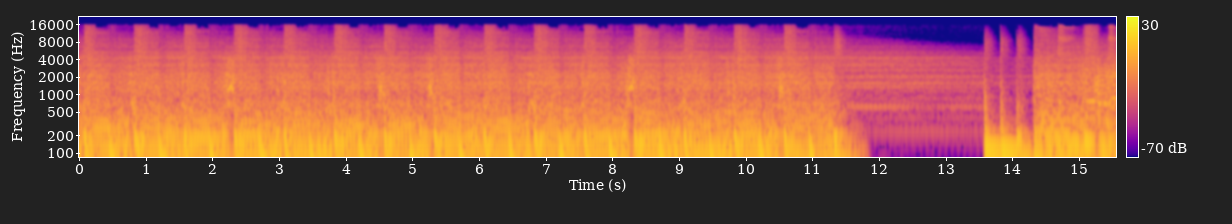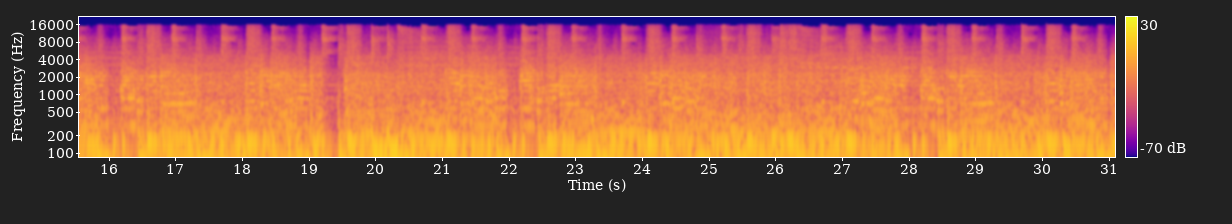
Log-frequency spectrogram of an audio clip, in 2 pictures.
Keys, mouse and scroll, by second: 0.0-0.5 typing, 1.6 click, 6.5 Left, 7.0-7.3 typing, 10.1-12.9 drag, 13.5-15.0 typing, 17.3-19.5 drag, 17.5-18.8 typing, 19.9-20.9 typing, 22.5 typing, 23.4-29.4 drag, 29.3 ctrl+space, 29.5-31.1 typing.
